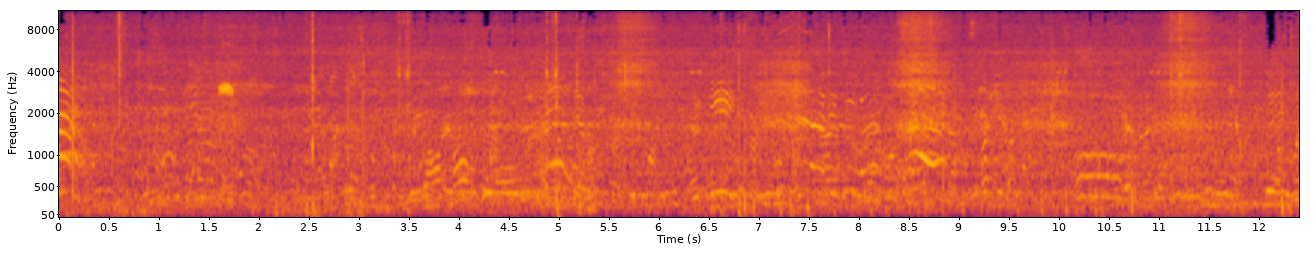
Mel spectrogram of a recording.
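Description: Indistinct shouts and calls from young rugby players and sideline spectators, several voices overlapping at a distance with no clear words.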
